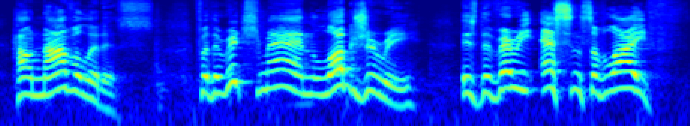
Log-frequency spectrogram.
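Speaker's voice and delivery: high, loud, driving sermon delivery; impassioned preaching. Real, not acted. Preacher explaining the poor man's excitement, impassioned. Preacher builds up the parable at force.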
